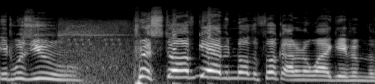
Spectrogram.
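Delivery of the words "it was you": stuck-up, superior, snooty, haughty voice. Voicing a line that accuses the former attorney: snooty voice. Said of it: "the snooty voice saying it was you".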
